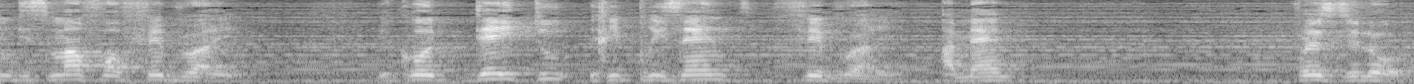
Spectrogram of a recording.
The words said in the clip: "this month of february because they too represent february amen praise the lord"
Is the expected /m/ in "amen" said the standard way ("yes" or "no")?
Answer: yes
